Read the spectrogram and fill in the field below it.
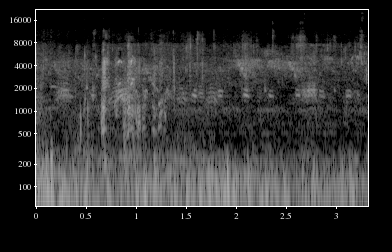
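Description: Geese in a paddock give a string of nasal honks, fairly quiet and a little distant, scattered irregularly over a soft background.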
